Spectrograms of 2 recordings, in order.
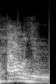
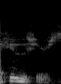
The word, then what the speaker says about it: Hoosiers: playing does he play he played for the Hauser if I think that's how you pronounced it is it Indiana I think it's Indiana it's the hoosers oh okay so I didn't pronounce that wrong thank you for that you're fine but it's that yes they call they pronounce it the Hoosiers so go ahead but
